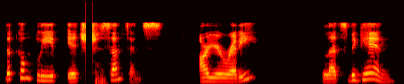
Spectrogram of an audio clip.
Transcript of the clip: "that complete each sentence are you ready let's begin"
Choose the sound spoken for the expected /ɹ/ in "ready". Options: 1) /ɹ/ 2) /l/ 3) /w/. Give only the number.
1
